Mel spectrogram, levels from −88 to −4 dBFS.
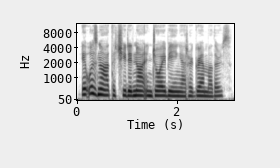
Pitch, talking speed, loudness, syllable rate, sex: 205 Hz, 230 wpm, -16 LUFS, 5.1 syllables/s, female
